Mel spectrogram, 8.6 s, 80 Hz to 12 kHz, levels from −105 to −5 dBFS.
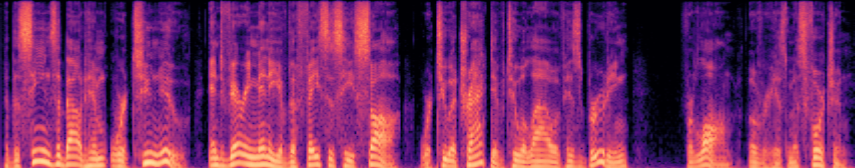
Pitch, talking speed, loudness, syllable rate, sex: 120 Hz, 205 wpm, -19 LUFS, 6.0 syllables/s, male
